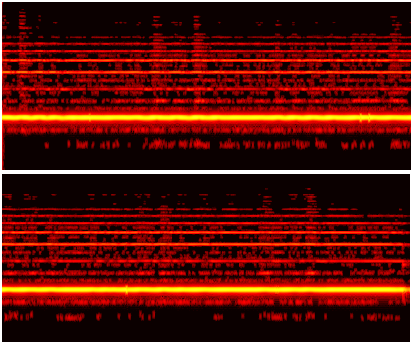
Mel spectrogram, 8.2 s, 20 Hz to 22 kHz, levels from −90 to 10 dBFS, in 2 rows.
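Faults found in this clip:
Repeated frames: encoder or transport wrote compressed frames more than once; decoder replays each block, causing music stutter. At 0.86–0.88 s (21.3 ms, one extra play), 3.57–3.74 s (85.3 ms, two), 5.32–5.43 s (106.7 ms, one), 6.81–6.86 s (21.3 ms, two). 21.3 ms steps fit single-frame units.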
